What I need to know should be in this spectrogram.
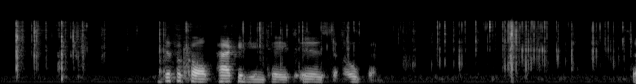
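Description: A plastic package crinkles and rustles as it is handled.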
